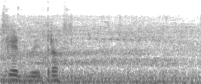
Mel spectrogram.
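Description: A voice says "gate", then a steady low background rumble carries on with no distinct events, quieter than the talk around it.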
